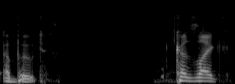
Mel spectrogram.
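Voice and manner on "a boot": "a boot" with a long oo; "a boot" for about. Retold or imitated. Disputing a YouTuber's accent, "a boot" with oo. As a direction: say "a boot", rhyming with suit. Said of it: "that would make him say".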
